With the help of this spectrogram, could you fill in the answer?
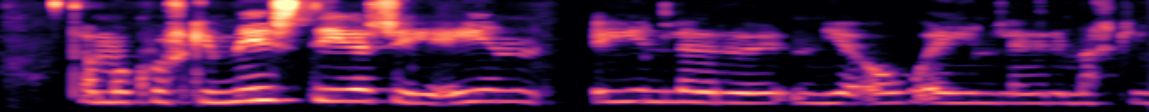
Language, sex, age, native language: Icelandic, female, 11, Icelandic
